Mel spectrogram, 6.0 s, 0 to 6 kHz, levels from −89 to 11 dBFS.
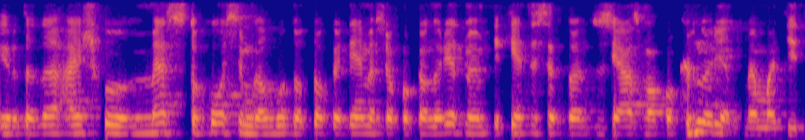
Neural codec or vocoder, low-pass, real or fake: none; 5.4 kHz; real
